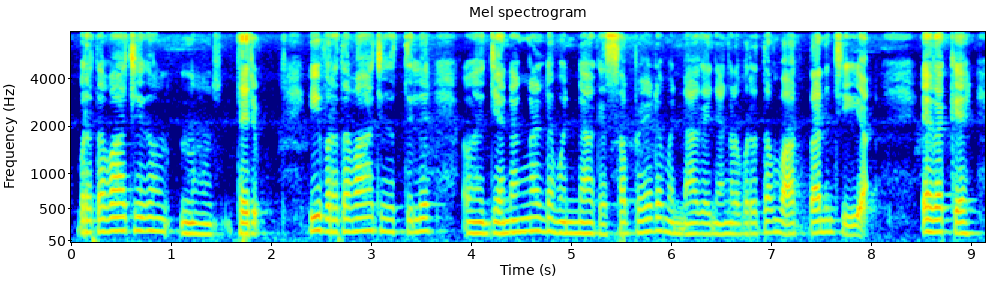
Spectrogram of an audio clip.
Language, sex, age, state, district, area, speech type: Malayalam, female, 60+, Kerala, Kollam, rural, spontaneous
